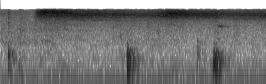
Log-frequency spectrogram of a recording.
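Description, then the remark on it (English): A voice imitates a snake's hiss, a loud, steady, breathy hiss that starts after a brief pause and runs unbroken to the end, with a few soft low bumps underneath. “My goodness, that's a very loud snake noise.”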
